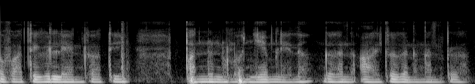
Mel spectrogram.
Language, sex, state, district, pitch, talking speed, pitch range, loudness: Wancho, male, Arunachal Pradesh, Longding, 115 Hz, 150 wpm, 115-120 Hz, -20 LUFS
